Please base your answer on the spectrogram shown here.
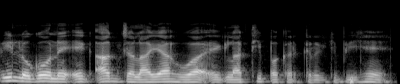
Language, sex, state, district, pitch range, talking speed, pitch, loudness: Hindi, male, Arunachal Pradesh, Lower Dibang Valley, 110-130 Hz, 180 wpm, 115 Hz, -17 LUFS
